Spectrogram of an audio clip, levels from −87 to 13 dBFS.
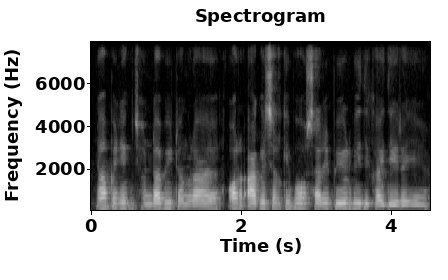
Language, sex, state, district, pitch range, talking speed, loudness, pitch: Hindi, female, Uttar Pradesh, Jalaun, 195-220 Hz, 250 wpm, -21 LUFS, 210 Hz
